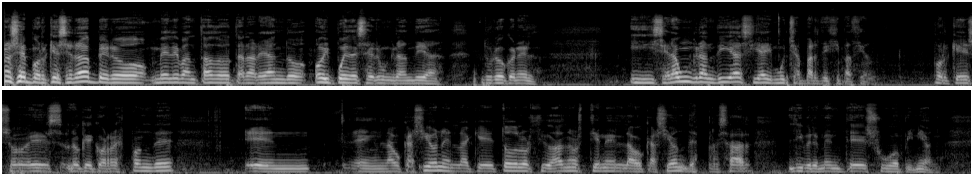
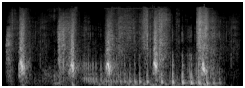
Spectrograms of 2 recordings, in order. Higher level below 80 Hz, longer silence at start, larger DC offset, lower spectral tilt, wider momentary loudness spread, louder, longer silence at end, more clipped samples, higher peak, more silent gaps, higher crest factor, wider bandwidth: about the same, -48 dBFS vs -52 dBFS; about the same, 0 s vs 0.05 s; neither; first, -5 dB/octave vs -2 dB/octave; first, 15 LU vs 5 LU; about the same, -24 LUFS vs -22 LUFS; about the same, 0.3 s vs 0.2 s; neither; about the same, -2 dBFS vs -2 dBFS; neither; about the same, 22 dB vs 20 dB; second, 15.5 kHz vs 19.5 kHz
